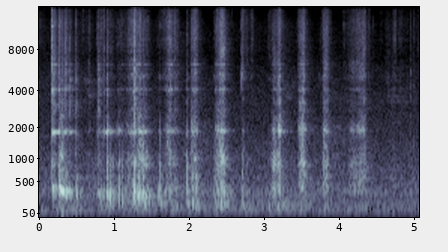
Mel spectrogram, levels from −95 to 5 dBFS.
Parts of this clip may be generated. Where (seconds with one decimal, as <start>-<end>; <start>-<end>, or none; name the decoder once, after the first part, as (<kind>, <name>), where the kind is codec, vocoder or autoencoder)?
none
